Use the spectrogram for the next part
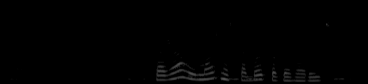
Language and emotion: Russian, neutral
